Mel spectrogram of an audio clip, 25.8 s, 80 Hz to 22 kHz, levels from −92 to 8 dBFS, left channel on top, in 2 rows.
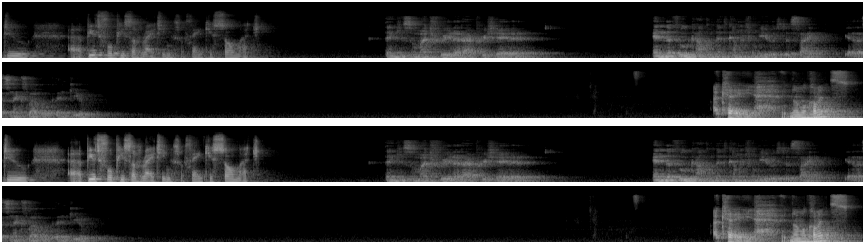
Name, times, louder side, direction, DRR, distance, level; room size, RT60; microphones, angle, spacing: voice 1, 0.0-3.9, right 8 dB, 90° right, 0.3 m, -37 dB
voice 2, 5.7-7.8 9.8-12.2 12.6-14.2, left 1 dB, ahead, 2.4 m, -42 dB
voice 3, 23.6-25.6, equal, 20° right, 0.8 m, -29 dB
14.5 x 5.4 x 4.9 m
head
